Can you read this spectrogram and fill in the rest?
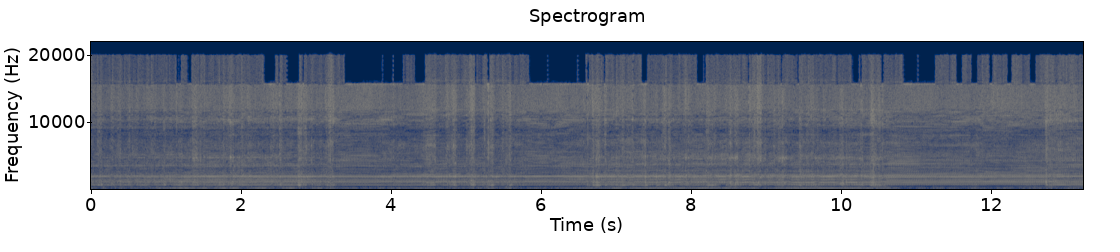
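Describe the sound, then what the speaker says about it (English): An electric lint shaver run over a white Jordan 4 sneaker, a continuous close, high-pitched motor whine with steady buzzing and small scratchy variations as the blades pass the material, alone without talk. "take the lint shaver"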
